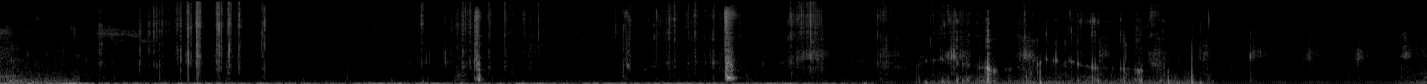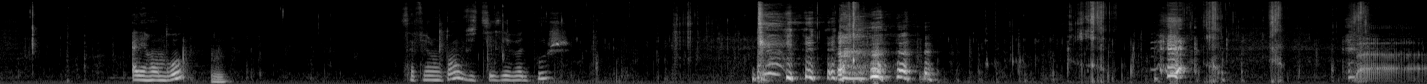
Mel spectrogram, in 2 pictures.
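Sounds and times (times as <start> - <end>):
crunchy food being bitten and chewed: 1.0 - 28.5
speech: 15.6 - 16.6, 18.4 - 20.0, 21.9 - 23.7
laughter: 21.8 - 23.8, 25.8 - 26.4.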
